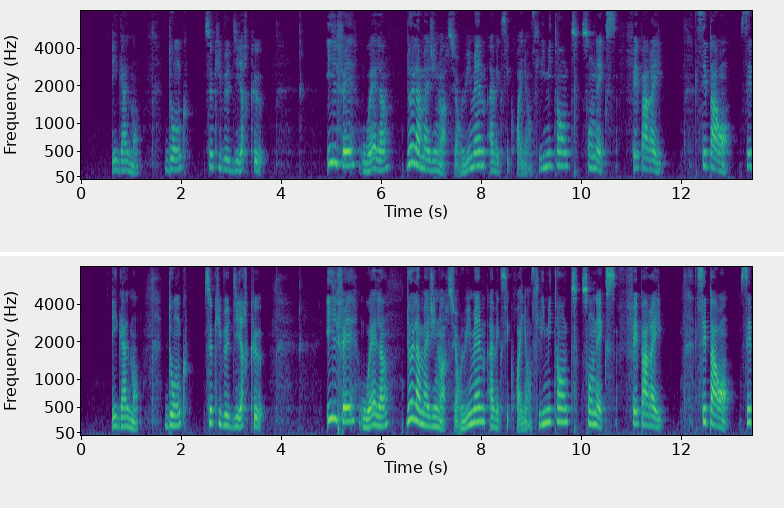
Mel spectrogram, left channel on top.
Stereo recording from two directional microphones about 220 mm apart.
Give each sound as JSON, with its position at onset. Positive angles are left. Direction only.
{"t": 0.6, "sound": "speech", "side_deg": -35}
